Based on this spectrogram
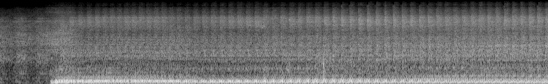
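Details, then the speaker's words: Subaru WRX blipped to 1500–2000 rpm: catches, then runs roughly with a heavy, uneven knock about four times a second that comes and goes between revs; the knock seems to come from the passenger side. "although it sounded like a lot I was only revving it up to 1500 maybe 2000 RPM just to give it a few quick blips there and you can hear not on the way up and not on the ramp down but just randomly in between the noise would go away"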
